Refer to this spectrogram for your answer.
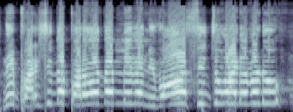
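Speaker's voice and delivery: loud, high, ringing proclamation of scripture; preaching at full force. Acted. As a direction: cry the verse out to the congregation. (గట్టిగా ప్రసంగ స్వరం)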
